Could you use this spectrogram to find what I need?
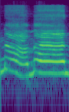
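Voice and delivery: high-pitched, mock protesting reaction. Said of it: "Vanch is like".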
